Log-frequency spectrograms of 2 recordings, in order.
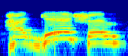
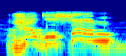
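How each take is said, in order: First: The stress is on the second-to-last syllable. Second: The stress is on the last syllable. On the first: The speaker calls it right. "Il faut dire Hageshem. C'est donc le Ge qui sera accentué" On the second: The speaker calls it wrong. "ça ce n'est pas correct"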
